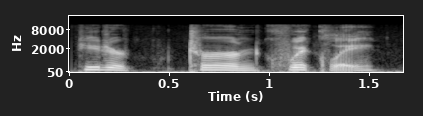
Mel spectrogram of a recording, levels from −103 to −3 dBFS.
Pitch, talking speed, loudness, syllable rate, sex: 140 Hz, 110 wpm, -18 LUFS, 4.9 syllables/s, male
